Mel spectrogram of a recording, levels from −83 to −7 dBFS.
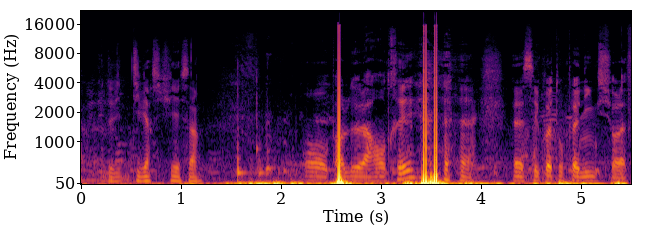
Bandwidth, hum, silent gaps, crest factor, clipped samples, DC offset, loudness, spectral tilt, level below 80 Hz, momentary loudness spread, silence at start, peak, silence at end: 16 kHz; none; none; 16 dB; 0.2%; under 0.1%; -20 LUFS; -6.5 dB/octave; -20 dBFS; 22 LU; 0 s; 0 dBFS; 0 s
